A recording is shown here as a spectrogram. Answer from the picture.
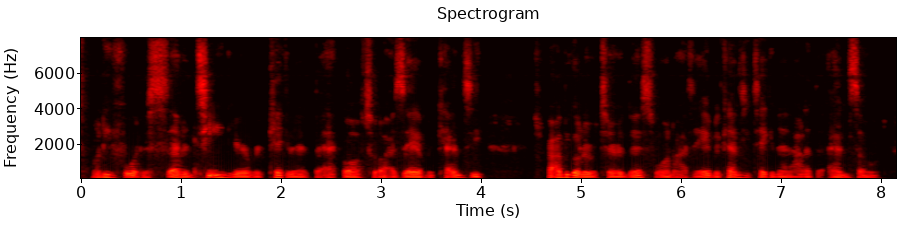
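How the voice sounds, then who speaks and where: A man's fairly low, somewhat breathy voice with ordinary pitch variation, at a moderate pace, in a dry, close sound with no echo. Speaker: gaming YouTuber. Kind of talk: gameplay play-by-play commentary.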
